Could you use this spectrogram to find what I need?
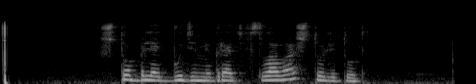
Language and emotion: Russian, angry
